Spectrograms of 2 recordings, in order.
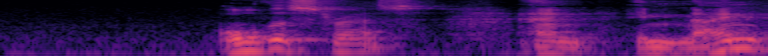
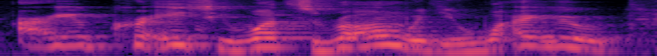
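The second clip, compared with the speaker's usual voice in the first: much higher, loud panicked yell; panicked screaming; 11 semitones higher, 6 dB louder than usual. Retold or imitated. Panicked man yelling at his calm friend about the lion. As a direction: scream at him in total panic. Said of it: "screaming in total panic".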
